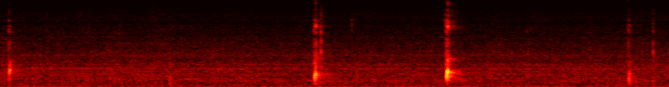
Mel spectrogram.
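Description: Sharp, brief gulping sounds at uneven intervals over eight seconds, three of them louder, against a quiet room: hiccups.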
